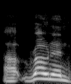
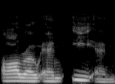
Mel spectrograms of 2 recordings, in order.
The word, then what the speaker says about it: Ronen: Again, Ronen Bar, it's spelled R-O-N-E-N, by the way.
